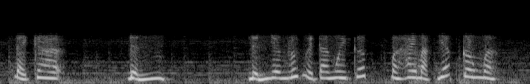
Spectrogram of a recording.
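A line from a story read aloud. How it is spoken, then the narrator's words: Trembling question. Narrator (Vietnamese): A Châu run run hỏi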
